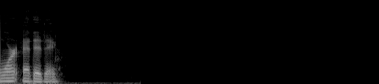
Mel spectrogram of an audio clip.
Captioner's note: silence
